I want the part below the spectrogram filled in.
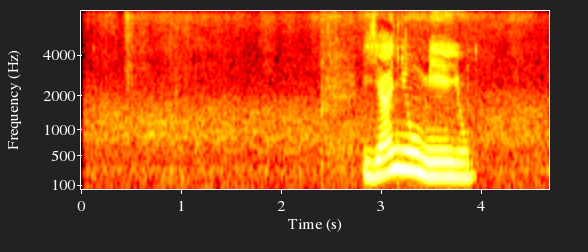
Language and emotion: Russian, neutral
